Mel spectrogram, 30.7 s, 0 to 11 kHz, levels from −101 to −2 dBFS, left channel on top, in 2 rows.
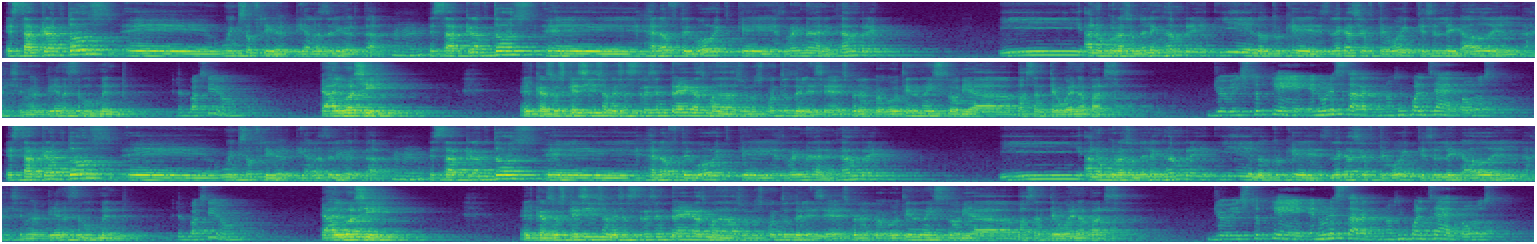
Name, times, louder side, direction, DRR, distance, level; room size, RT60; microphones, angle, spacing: voice 1, 0.0-3.8 4.3-8.8 10.0-16.5 18.5-19.2 20.5-26.5, equal, 30° left, 4 dB, 0.9 m, -23 dB
voice 2, 3.9-4.2 17.1-17.7 27.4-30.3, equal, ahead, 1 dB, 0.9 m, -29 dB
11.0 x 4.1 x 6.2 m, 1.3 s
head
